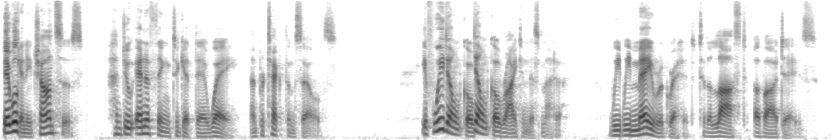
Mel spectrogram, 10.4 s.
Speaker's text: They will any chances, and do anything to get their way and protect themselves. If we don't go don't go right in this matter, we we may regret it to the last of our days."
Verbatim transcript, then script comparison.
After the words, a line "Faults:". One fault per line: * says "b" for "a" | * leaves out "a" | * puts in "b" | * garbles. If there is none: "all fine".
They will any chances, and do anything to get their way and protect themselves. If we don't go don't go right in this matter, we we may regret it to the last of our days."
Faults:
all fine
